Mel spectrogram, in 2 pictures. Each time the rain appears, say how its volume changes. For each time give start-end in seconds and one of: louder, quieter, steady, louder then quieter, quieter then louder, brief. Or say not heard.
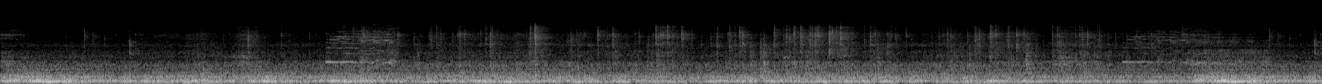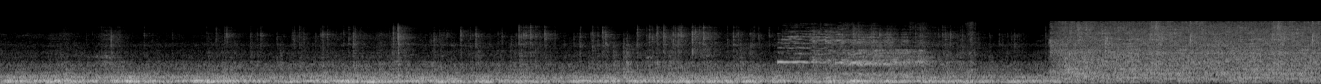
0.0-26.3 steady.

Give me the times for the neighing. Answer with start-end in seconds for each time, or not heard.
3.2-4.0, 11.2-13.2, 20.9-23.0.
